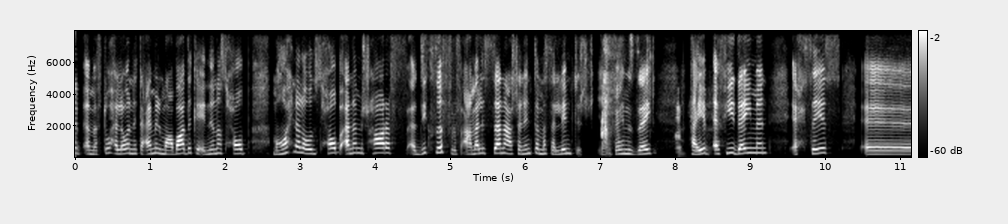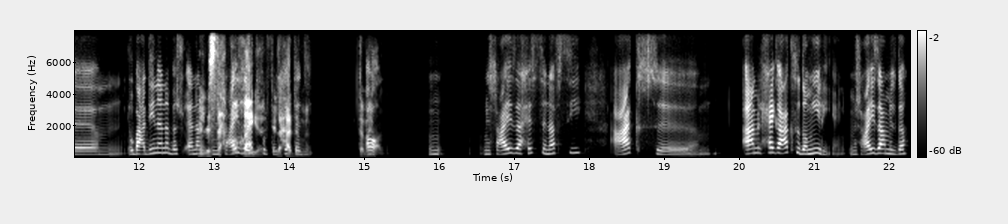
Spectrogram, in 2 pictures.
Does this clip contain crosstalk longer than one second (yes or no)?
yes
